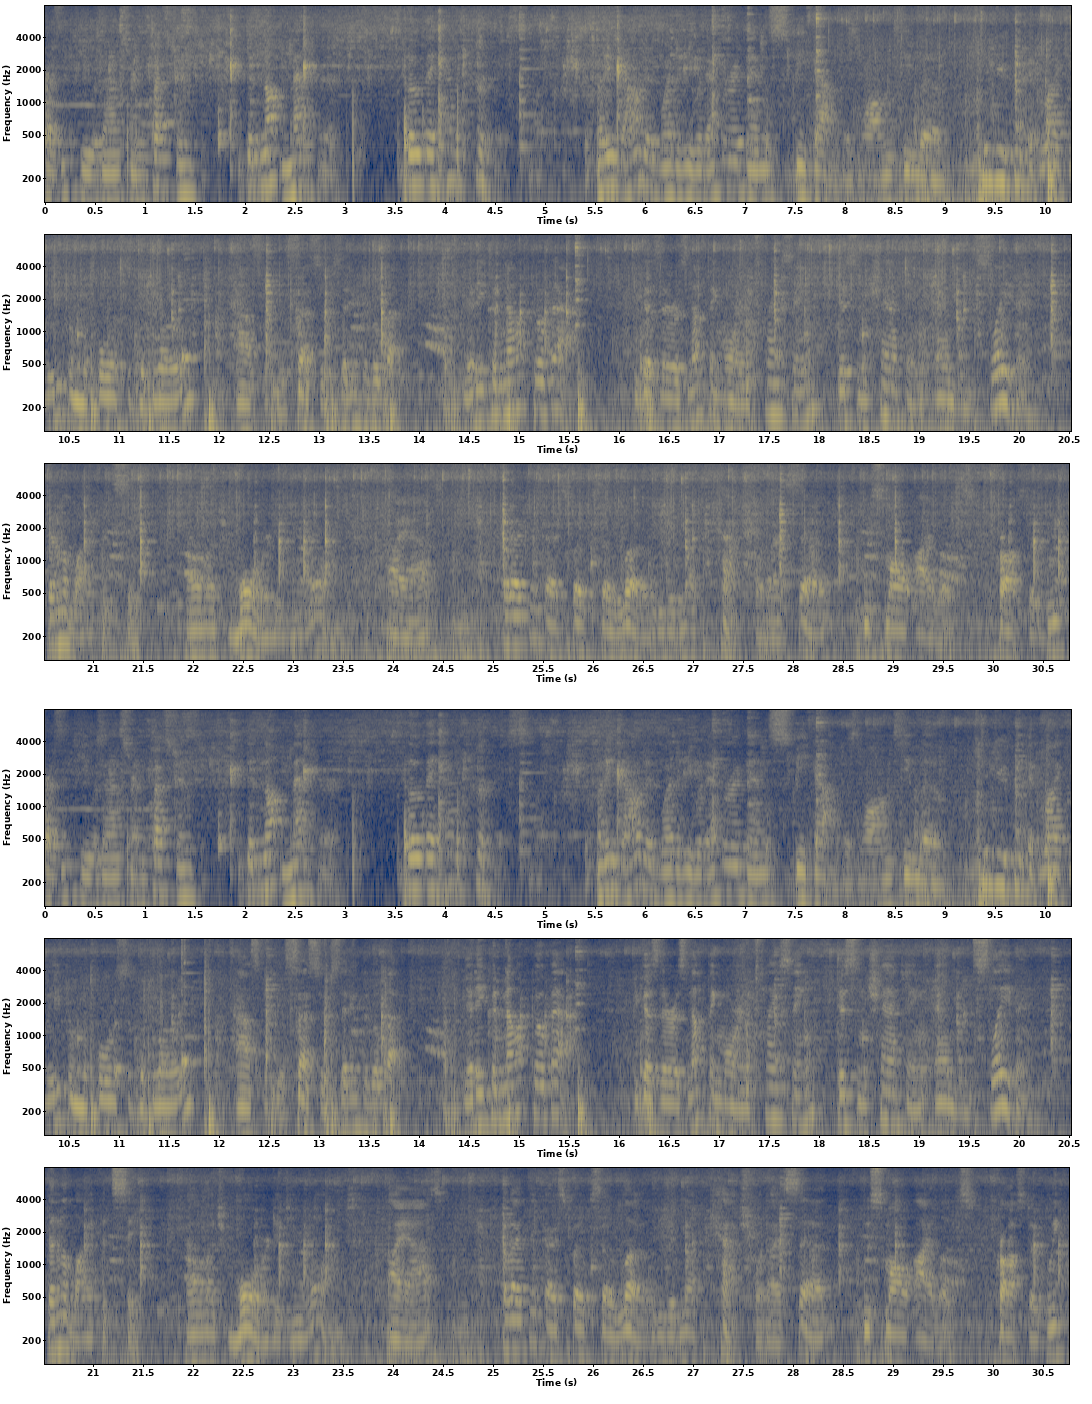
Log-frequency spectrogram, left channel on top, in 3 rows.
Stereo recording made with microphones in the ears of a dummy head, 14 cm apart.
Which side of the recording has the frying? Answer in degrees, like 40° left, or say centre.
60° left.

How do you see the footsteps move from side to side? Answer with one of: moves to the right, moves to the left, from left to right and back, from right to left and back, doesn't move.
from left to right and back.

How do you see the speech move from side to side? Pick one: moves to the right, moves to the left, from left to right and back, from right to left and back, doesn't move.
moves to the right.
